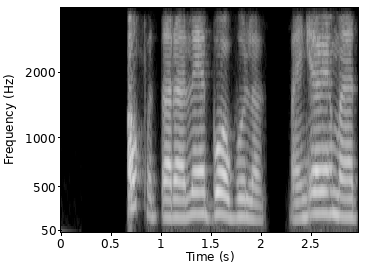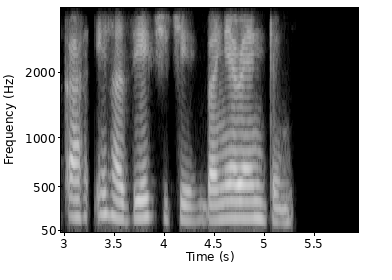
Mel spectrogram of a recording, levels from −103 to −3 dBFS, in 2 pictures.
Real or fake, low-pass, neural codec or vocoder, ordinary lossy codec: fake; 3.6 kHz; codec, 24 kHz, 0.9 kbps, WavTokenizer, small release; Opus, 16 kbps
